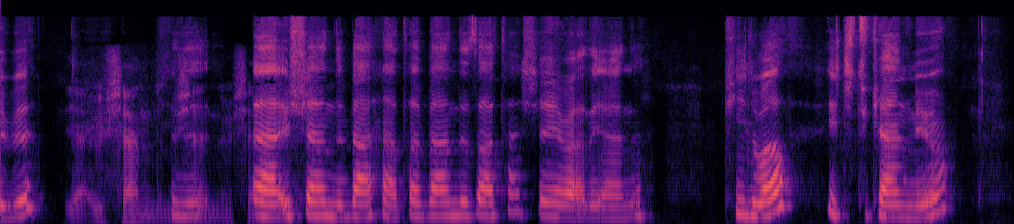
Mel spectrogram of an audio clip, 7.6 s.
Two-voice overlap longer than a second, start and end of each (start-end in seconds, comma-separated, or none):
1.1-2.6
